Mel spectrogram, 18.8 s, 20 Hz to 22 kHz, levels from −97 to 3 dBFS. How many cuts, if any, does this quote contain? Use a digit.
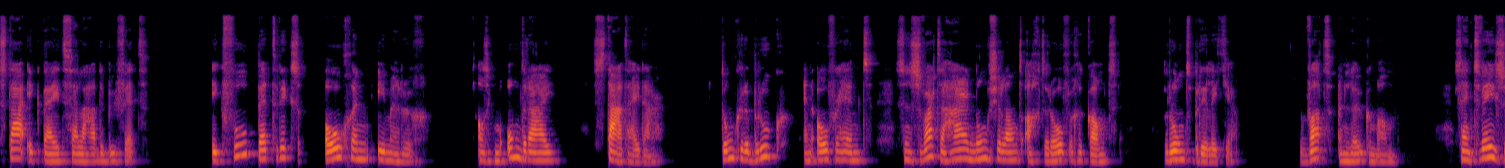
0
